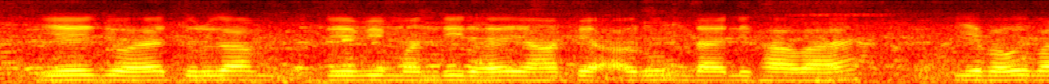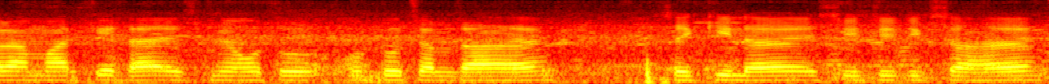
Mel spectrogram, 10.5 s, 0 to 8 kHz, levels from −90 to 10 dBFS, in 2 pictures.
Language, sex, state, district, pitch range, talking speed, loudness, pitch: Maithili, male, Bihar, Araria, 150-160 Hz, 175 wpm, -14 LUFS, 155 Hz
